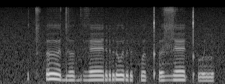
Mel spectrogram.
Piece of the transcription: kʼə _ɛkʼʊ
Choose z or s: z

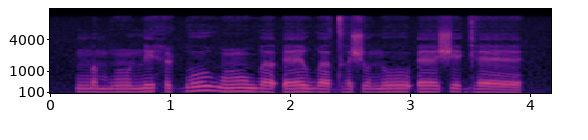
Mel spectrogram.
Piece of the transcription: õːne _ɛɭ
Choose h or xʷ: h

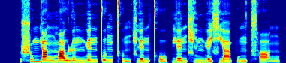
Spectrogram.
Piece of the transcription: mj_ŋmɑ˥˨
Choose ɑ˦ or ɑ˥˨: ɑ˥˨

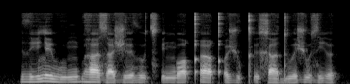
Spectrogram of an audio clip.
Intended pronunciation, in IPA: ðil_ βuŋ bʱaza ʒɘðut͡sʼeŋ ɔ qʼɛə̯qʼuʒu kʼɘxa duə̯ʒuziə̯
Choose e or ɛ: e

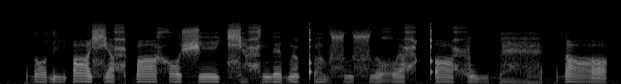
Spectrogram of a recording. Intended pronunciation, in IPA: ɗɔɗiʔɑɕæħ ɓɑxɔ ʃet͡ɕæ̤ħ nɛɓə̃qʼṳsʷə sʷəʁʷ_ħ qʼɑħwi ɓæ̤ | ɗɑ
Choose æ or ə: æ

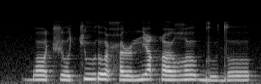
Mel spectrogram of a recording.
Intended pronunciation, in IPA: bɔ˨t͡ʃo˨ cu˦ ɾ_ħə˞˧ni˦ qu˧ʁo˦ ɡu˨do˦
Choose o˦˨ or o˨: o˦˨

